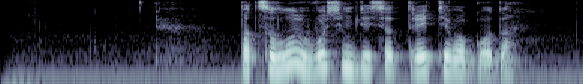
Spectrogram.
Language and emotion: Russian, neutral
